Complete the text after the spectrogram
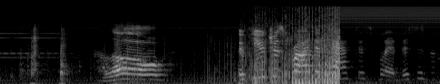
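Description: A young woman speaks excitedly over a telephone.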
